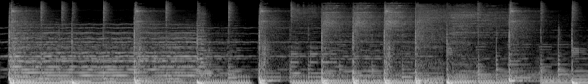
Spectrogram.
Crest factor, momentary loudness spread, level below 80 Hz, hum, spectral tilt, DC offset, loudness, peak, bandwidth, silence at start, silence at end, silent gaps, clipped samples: 18 dB; 7 LU; -24 dBFS; none; -5 dB/octave; under 0.1%; -22 LUFS; -2 dBFS; over 20 kHz; 0 s; 0 s; none; under 0.1%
